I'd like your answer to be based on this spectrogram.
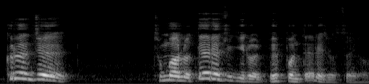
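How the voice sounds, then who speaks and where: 설교하며 자기 경험을 이야기하는 중년 남성 목사로, 목소리를 크게 높였다가 갑자기 낮추며 말한다. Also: male voice, high-pitched, huge pitch swings, moderate pace. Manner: storytelling with sudden loud and soft swings. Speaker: pastor. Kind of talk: sermon.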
